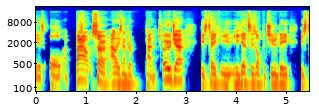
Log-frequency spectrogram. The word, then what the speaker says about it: Pantoja: I pronounce his name differently every time I say it. I heard John Anik say Pantoja recently, and if it's good enough for John Anik, it's certainly good enough for me.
